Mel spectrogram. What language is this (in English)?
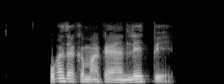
Central Kurdish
